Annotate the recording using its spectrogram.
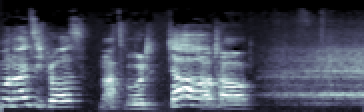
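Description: A young man speaks cheerfully, close by.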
